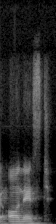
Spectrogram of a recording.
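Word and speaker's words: honest: ব্যাপারটা তো জানি, যে অনেস্ট, অনার, আওয়ার, এর, মানে কি তোমার উত্তরাধিকার। তো এদের উচ্চারণে এইচটা কিন্তু সাইলেন্ট থাকে, দ্যাটস ওয়াই এদের আগে এ না বসে এন বসে।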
